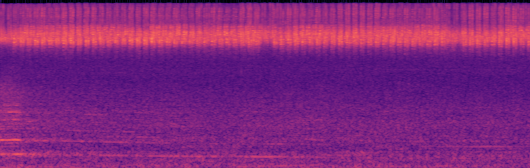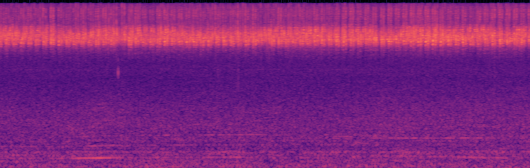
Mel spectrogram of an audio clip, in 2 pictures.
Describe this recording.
alarm going on and off and echoing off the vast apartment buildings around. conversation and laughs of a juvenile group among the trees. a carpet of crickets on a field in front of me. not too much traffic, sounds spreads effectively and repeats with a nice short delay. summer night - at it's peak.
